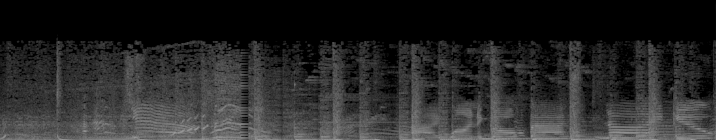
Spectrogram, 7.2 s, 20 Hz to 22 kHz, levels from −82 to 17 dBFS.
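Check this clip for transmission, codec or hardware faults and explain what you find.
Two kinds of transmission fault are audible, both from packets arriving too late or not at all, all within about a second.

Burst of packet loss, 2.41 to 2.51 s: roughly 80 ms of consecutive packets were lost, so the receiver extended and faded the last sound, producing a held buzz or fading hiss before the audio resumes with that stretch missing.

Short concealed packet loss, 2.79 to 2.85 s and 3.15 to 3.21 s: about 40 ms of audio missed the decoder each time, and the patched-in continuation blends back as a brief smear or wobble.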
